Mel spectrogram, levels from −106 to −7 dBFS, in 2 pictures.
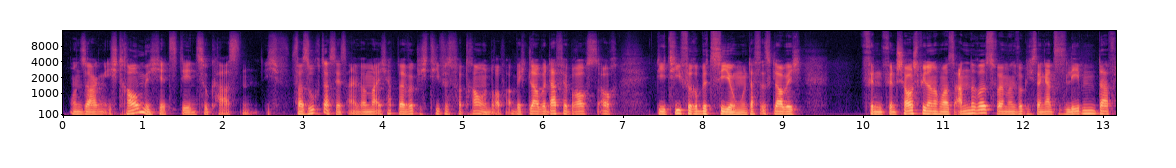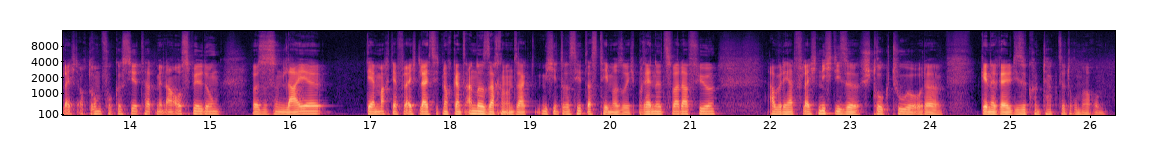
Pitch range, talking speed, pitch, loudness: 95-110 Hz, 220 wpm, 105 Hz, -27 LUFS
